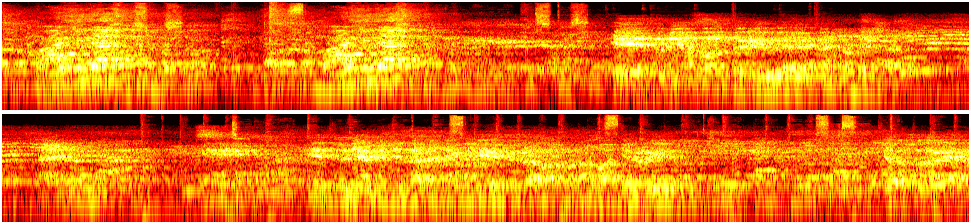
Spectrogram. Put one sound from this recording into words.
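Young men talk with animation close by.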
